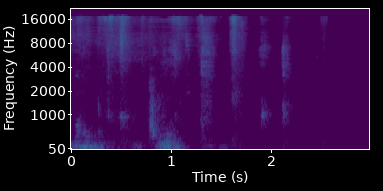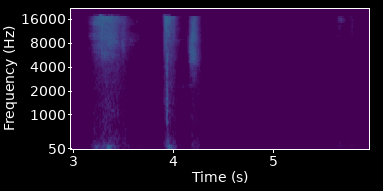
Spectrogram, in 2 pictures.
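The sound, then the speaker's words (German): A dog, Paula, barks in a string of short, irregular bursts, some clustered together and others spaced apart, with no talking and quiet pauses between the barks. “ist so lustig, bellt die Paula.”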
